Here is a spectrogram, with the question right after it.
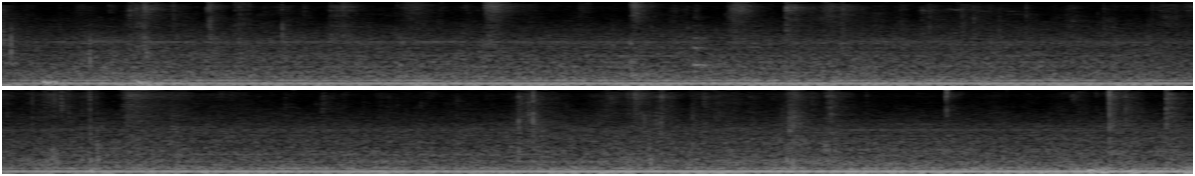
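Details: A steady low electrical or engine hum runs throughout, with faint scattered clicks and soft background rustle, and no animal call can be picked out.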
